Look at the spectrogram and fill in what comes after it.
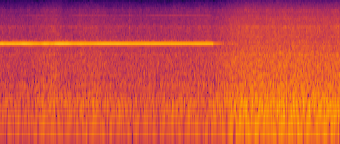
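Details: Steady high tone for about three seconds, then continuous hum and hiss of a portable oxygen generator running and cycling during a training demonstration.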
